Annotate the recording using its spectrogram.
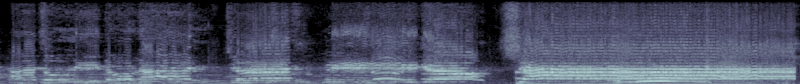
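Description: Male pop vocalists singing live into microphones over backing music, in short phrases, then a long held note after a brief break about five seconds in.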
